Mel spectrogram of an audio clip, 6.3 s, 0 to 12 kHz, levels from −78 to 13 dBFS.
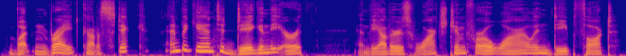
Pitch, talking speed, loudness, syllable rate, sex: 130 Hz, 220 wpm, -19 LUFS, 5.2 syllables/s, male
